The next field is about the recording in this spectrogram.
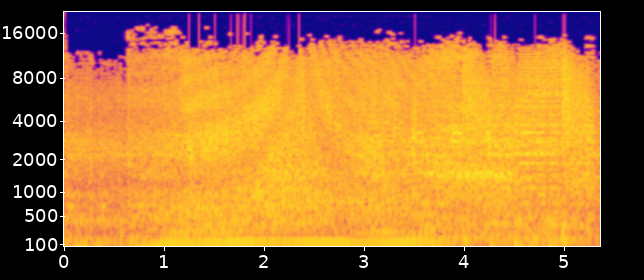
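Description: A rented limousine pulls away toward a school dance, its engine loudly revving up to a steady roar with tires squealing, then the engine note drops near the end.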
